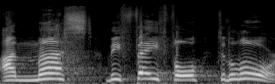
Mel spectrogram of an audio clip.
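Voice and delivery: loud, slow, fervent, passionate, full-voiced delivery. A speaker leading an audience in a repeated declaration, passionate and loud. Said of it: "say it with some passion and with some volume".

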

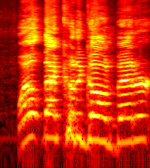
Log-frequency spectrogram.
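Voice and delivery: put-on high Alabama accent. Retelling what Casey said after pinning the speaker, doing Casey in an Alabama accent. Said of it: "your impersonation of Casey had an inexplicable Alabama accent".

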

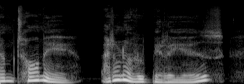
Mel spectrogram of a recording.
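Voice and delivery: slow, put-on British accent. Retelling a documentary about a man who suddenly switches personalities: imitating a British accent. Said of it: "starts speaking in a British accent".

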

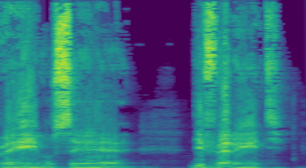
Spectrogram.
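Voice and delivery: rough, throaty, halting, broken foreign-sounding speech. Narrating a scene, voicing a sharp-toothed figure who struggles with the common tongue: guttural voice, broken Common. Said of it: "ele fala com a voz gutural dele e com extrema dificuldade em falar a língua comum".

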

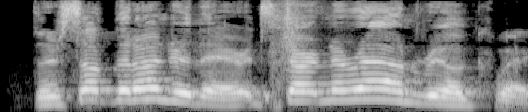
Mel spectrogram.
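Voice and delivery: very high-pitched, shrill shouting. In a role-play, calling out to people on the shore: yelling. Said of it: "I yell".

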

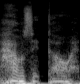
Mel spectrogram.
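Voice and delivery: whispered, barely voiced, hushed and breathy. Explaining the difference between yelling and whispering, then whispering the example: whispering. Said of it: "or did he whisper".

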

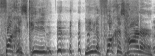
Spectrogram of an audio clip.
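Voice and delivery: put-on high scolding Spanish accent. Speakers recall a teacher scolding a student, imitating his Spanish accent. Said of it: "with that Spanish accent".

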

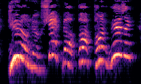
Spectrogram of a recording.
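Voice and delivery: put-on, shrill, very high-pitched yelling. Retelling a headbanging moment, the speaker acts out yelling at a child. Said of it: "just yelling at her".

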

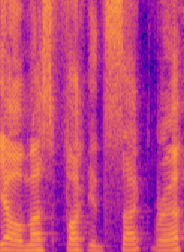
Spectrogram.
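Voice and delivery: mocking, sarcastic, taunting tone. Retelling pulling up beside a guy whose house burnt down: retelling a sarcastic remark. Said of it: "said some sarcastic ass shit like".

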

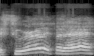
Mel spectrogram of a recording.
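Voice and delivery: squeaky, very high big-mama falsetto. Retelling a funny line someone said, imitating his voice like Big Mama. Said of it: "And it's the way his voice".

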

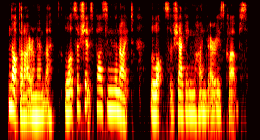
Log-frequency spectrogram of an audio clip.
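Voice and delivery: ordinary talk

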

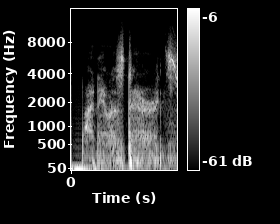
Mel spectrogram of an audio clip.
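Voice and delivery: near-silent, barely audible, very quiet whisper. Giving a name at the opening of the show, speaking less than a whisper. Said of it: "like less than whispering".

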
